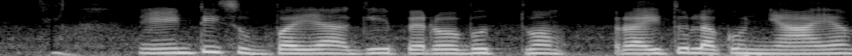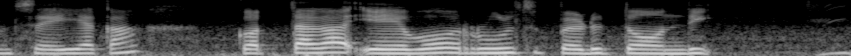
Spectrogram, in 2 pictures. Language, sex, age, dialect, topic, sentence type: Telugu, female, 31-35, Telangana, agriculture, statement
